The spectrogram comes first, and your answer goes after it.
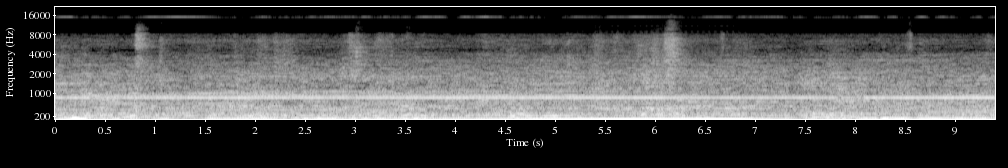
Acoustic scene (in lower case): elevator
